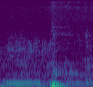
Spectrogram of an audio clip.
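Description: A newly reinstalled toilet flushes with a brief, close surge of rushing water over a low background hum.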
